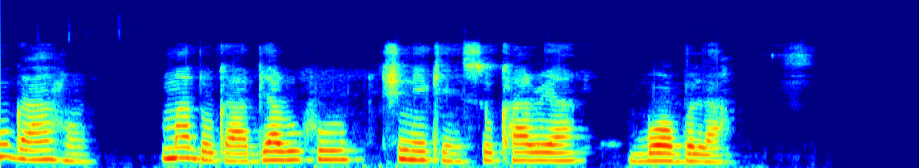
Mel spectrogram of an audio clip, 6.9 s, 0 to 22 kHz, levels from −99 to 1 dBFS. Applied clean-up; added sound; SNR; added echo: neural mask model Resemble Enhance denoiser.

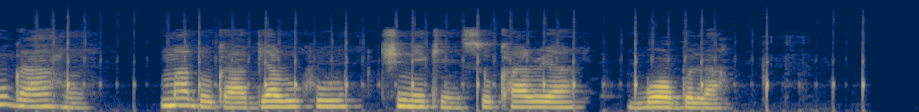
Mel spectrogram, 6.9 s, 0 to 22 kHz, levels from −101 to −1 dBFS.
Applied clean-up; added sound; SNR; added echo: neural mask model RNNoise.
